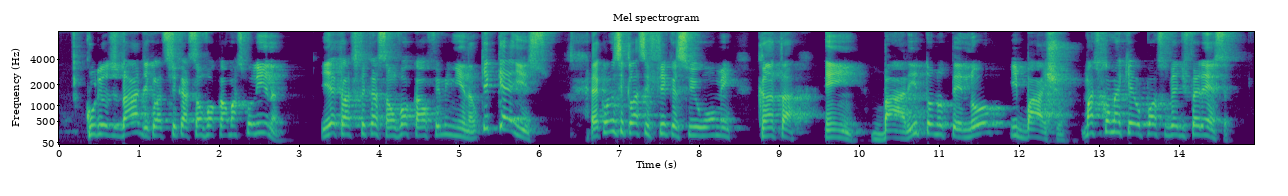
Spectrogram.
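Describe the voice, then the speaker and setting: At a moderate pace, a man talks at a high pitch with lively intonation. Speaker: teacher. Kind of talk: lecture.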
